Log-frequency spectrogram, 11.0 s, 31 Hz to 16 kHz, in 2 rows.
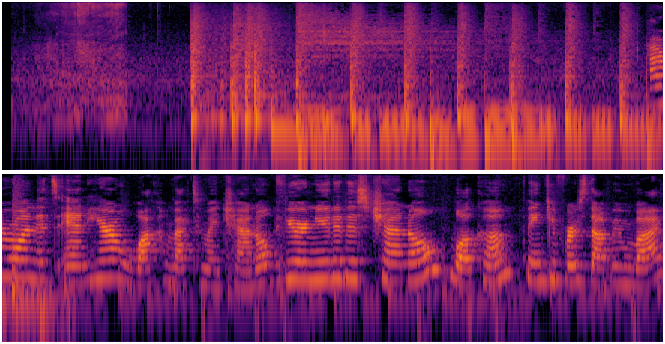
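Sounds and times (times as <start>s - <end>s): metal zipper being pulled open: 0.1s - 1.4s
music with drums: 1.6s - 11.0s.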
